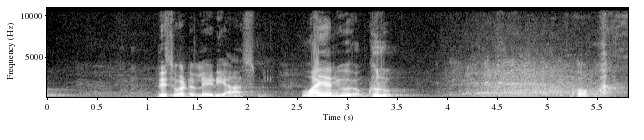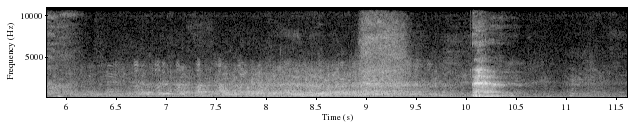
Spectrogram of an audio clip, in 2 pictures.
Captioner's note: laughter; laughs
